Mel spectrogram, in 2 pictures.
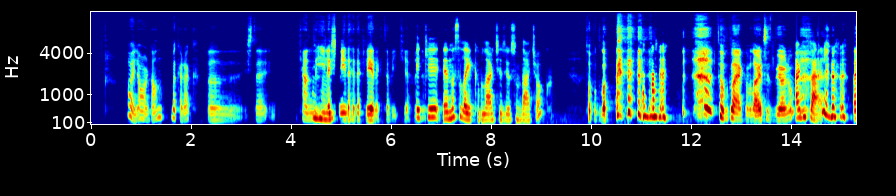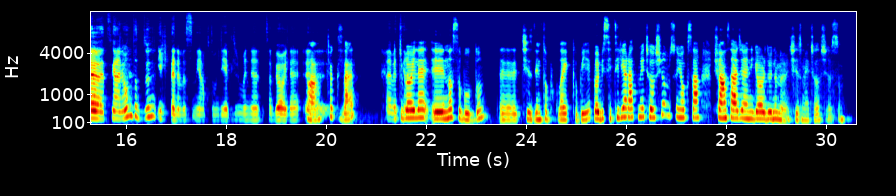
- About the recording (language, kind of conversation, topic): Turkish, podcast, Hobin nasıl başladı, biraz anlatır mısın?
- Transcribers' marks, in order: tapping; static; laugh; other background noise; chuckle; chuckle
